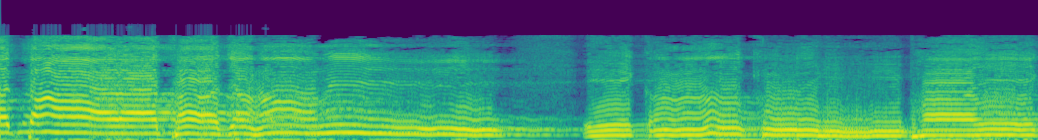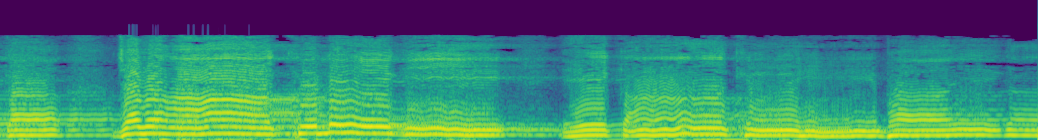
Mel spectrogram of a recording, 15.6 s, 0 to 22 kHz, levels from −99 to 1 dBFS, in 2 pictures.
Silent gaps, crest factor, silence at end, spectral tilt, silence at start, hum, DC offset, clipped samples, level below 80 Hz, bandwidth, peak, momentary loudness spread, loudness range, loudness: none; 6 dB; 0 s; -7 dB/octave; 0 s; none; under 0.1%; 0.1%; -32 dBFS; 8 kHz; 0 dBFS; 5 LU; 2 LU; -6 LUFS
